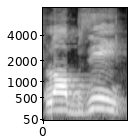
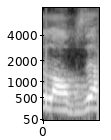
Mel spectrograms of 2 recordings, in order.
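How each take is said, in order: First: The word ends with an 'ee' vowel. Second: The word ends with an 'eh' vowel. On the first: The speaker calls it right. "লফজি হবে" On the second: The speaker calls it wrong. "এখানে লফজ হবে না"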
